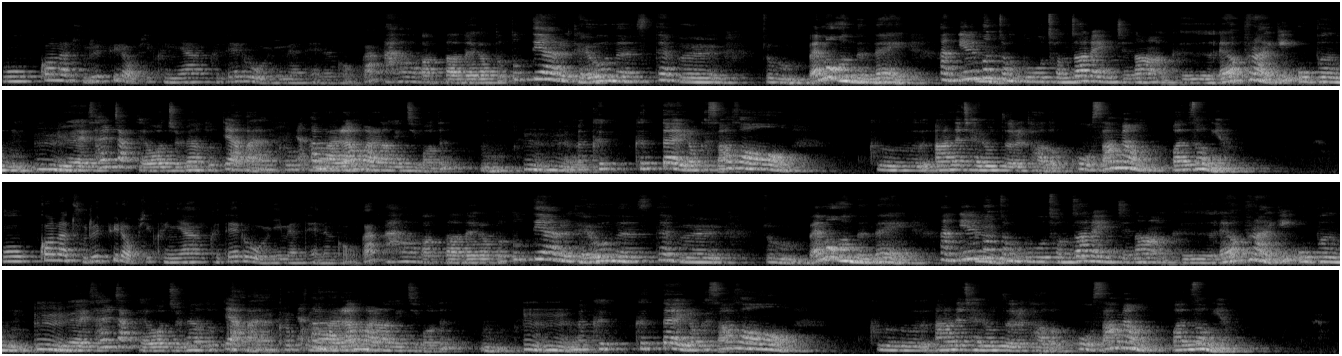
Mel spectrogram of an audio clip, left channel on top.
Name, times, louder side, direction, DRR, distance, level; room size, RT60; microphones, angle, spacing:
voice 1, 0.0-3.8 9.7-10.1 13.7-14.1 15.6-17.1 18.6-19.1, right 1 dB, 90° right, 6 dB, 0.4 m, -30 dB
voice 2, 3.8-7.3 7.6-9.0 9.4-13.6 13.9-16.0 16.3-17.9 18.2-18.4 19.0-19.4 19.7-21.3 22.1-25.7, left 1 dB, 60° left, -1 dB, 1.0 m, -25 dB
3.3 x 3.2 x 2.8 m, 0.81 s
head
